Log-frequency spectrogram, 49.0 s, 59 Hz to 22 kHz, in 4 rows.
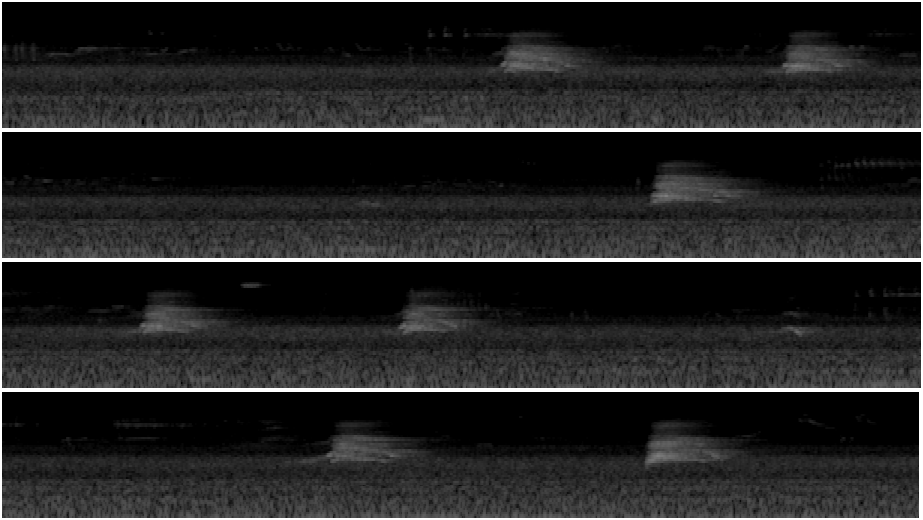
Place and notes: Harp Meadow Ln, Colchester, UK - Fox Screaming, 1am.
A fox recorded with USI Pro around 1am recorded onto a mixpre6.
